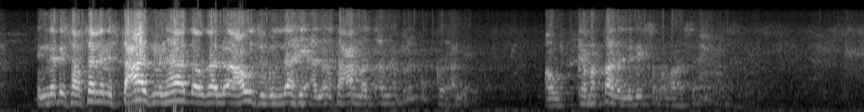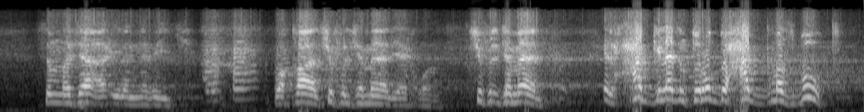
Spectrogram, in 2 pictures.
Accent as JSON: {"language": "Arabic", "country": "Egypt", "said": "يعني عندنا في مصر كده"}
